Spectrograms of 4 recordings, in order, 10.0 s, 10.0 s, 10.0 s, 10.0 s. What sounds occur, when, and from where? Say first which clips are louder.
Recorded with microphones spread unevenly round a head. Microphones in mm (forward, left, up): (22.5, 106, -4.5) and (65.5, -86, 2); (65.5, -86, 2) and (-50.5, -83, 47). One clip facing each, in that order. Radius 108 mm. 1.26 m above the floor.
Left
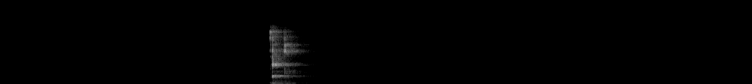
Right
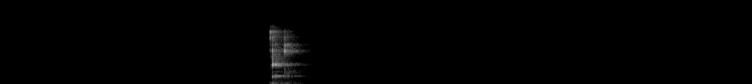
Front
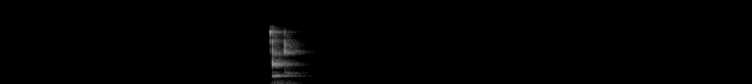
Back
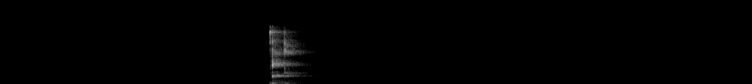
3.6 s dripping: left 2 dB, back 2 dB; 155° right, 1.3 m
